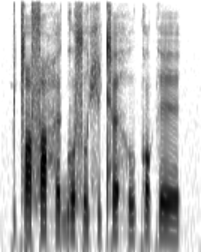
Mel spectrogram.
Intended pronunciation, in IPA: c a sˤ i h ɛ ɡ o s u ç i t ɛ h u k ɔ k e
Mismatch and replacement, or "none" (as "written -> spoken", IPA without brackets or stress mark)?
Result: t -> cʰ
